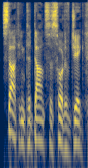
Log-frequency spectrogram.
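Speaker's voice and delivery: plain reading voice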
